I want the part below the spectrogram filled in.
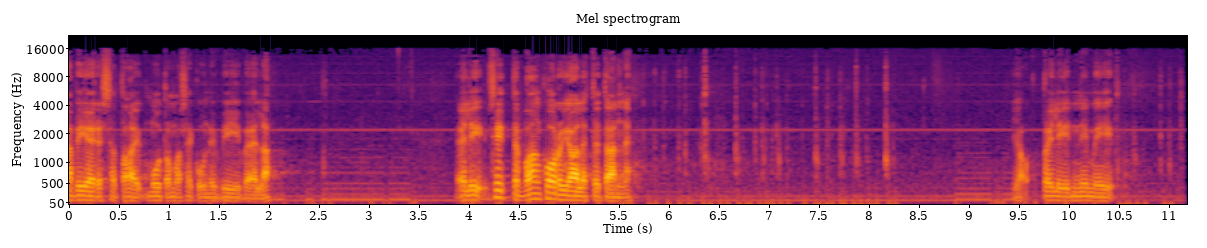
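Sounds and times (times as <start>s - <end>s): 
speech: 0.0s - 2.4s, 3.9s - 5.8s, 9.5s - 10.6s
steady low electrical hum: 0.0s - 11.1s
typing on a computer keyboard: 5.8s - 8.3s, 10.5s - 11.1s.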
